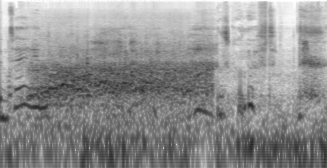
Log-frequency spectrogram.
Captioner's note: laughing track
